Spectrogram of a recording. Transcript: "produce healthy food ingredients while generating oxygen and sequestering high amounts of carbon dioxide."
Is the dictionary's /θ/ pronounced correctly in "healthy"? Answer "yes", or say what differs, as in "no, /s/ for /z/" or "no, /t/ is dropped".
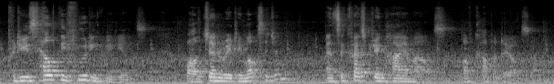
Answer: yes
